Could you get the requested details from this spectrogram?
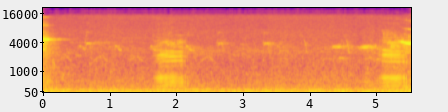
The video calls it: Deer making weird noises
